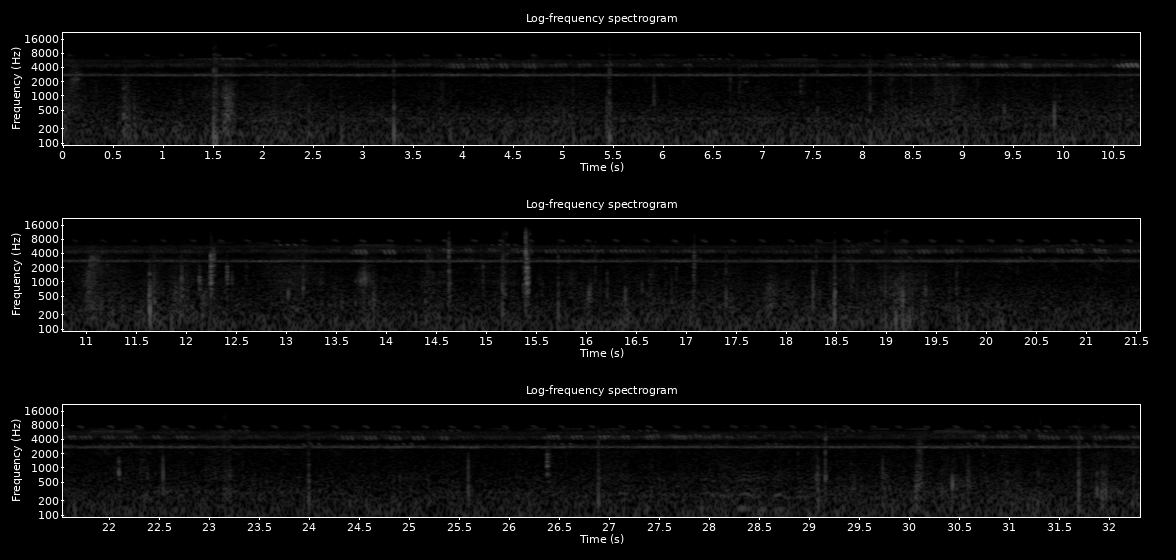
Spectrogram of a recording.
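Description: Faint night insect chorus: a steady high-pitched drone with rapid pulsed cricket chirps layered above it. A few short taps and rustles sound now and then, loudest around the middle.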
